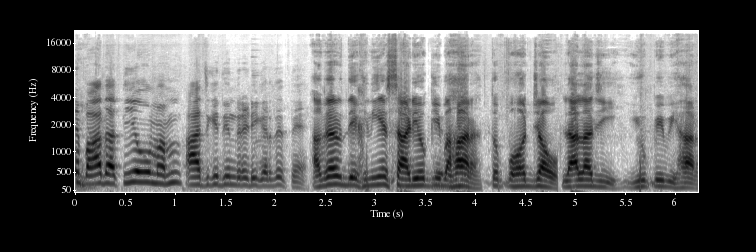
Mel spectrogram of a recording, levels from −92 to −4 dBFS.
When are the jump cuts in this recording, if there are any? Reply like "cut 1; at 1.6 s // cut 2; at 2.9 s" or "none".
cut 1; at 1.0 s // cut 2; at 2.3 s // cut 3; at 4.9 s

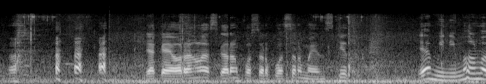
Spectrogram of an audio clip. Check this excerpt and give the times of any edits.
cut 1; at 1.1 s

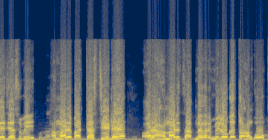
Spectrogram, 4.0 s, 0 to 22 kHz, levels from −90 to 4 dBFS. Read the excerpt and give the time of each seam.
none

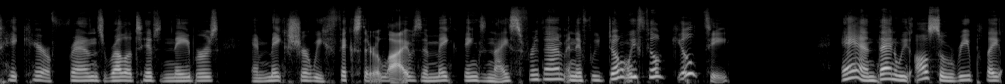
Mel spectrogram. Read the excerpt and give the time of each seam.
none

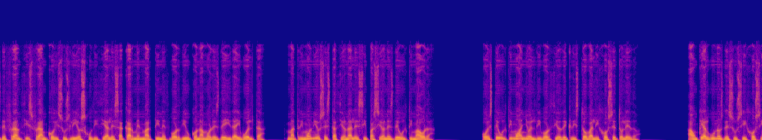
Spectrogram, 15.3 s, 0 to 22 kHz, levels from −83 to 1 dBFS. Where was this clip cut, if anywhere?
cut 1; at 8.0 s

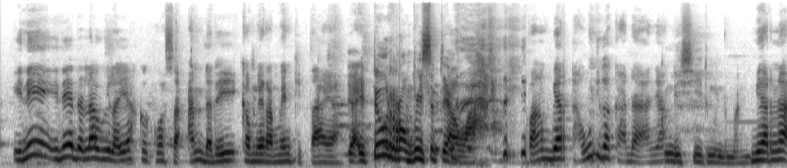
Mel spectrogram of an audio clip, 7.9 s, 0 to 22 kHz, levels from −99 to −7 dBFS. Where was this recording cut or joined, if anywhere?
cut 1; at 5.3 s

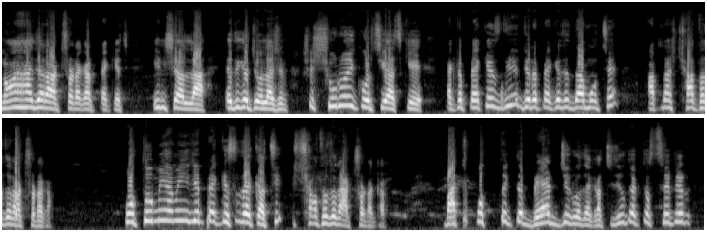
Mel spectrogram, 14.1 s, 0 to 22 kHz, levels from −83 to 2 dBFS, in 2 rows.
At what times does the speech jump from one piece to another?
none

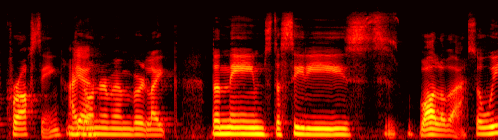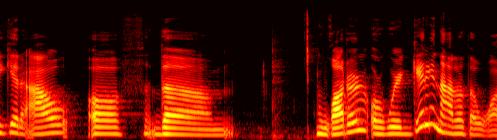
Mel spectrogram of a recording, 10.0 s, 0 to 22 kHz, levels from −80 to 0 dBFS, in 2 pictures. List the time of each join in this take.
cut 1; at 4.7 s

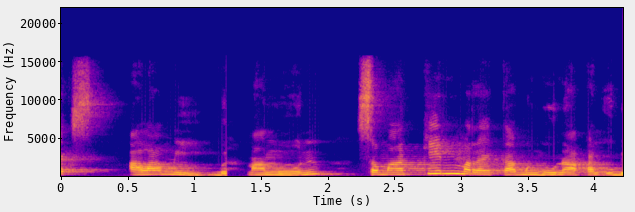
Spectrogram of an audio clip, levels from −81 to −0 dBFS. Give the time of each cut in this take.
cut 1; at 1.2 s

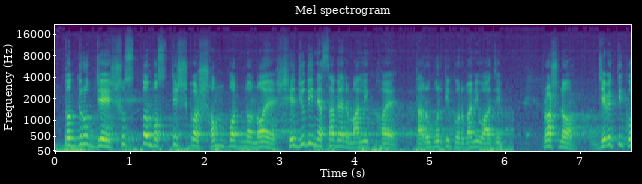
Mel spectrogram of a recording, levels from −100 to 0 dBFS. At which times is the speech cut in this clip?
cut 1; at 6.1 s

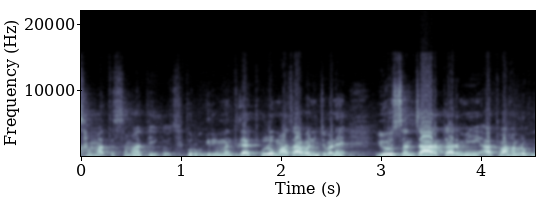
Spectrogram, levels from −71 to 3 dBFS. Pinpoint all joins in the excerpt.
cut 1; at 1.0 s

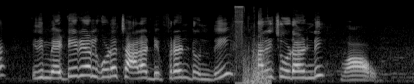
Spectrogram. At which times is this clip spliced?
cut 1; at 2.6 s

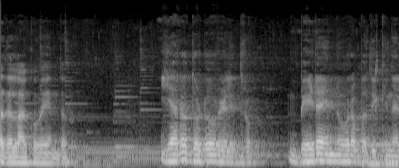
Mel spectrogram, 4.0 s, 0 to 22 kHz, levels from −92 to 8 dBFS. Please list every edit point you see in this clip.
none

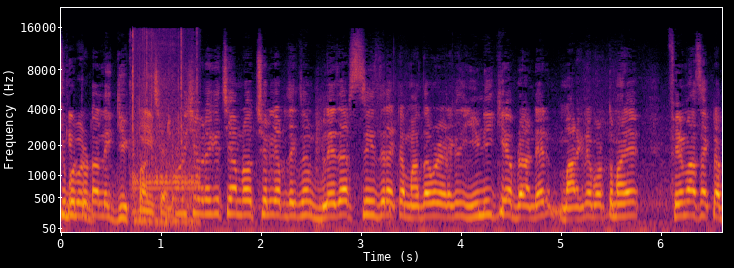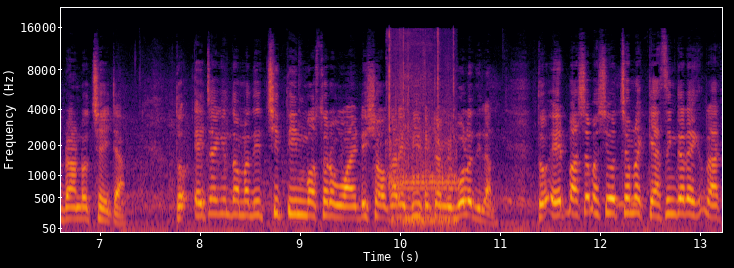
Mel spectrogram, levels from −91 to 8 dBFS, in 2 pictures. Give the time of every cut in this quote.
cut 1; at 1.2 s // cut 2; at 10.3 s

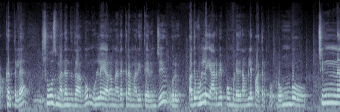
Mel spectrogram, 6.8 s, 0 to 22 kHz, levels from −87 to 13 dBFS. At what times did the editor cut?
none

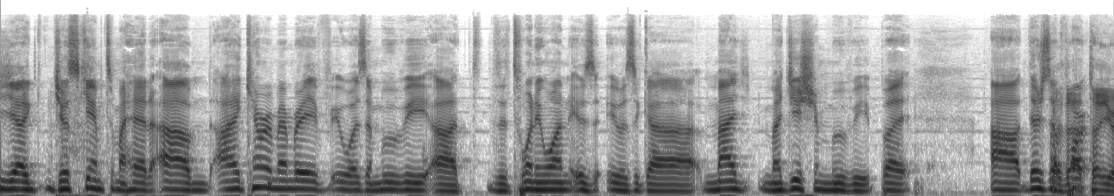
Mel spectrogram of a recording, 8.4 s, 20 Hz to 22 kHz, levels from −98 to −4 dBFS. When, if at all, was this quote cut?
none

